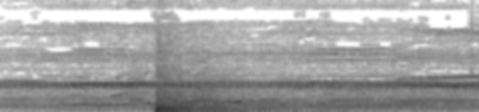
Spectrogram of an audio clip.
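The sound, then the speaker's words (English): A street protest in Tbilisi, Georgia, on its fourth night: a continuous roar of thousands of angry protesters, broken once by a single sharp, loud bang from a police tear gas grenade, after which the crowd noise carries on. “The sound of thousands of furious protesters and the clatter of tear gas grenades from the police, who also deployed a near incessant freezing spray from their water cannon.”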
